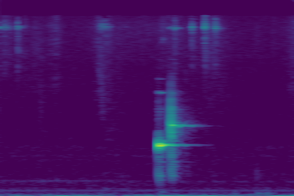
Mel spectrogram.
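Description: Google Home smart speaker playing a short two-note electronic chime about a second in, a lower tone followed at once by a higher one, each ringing out briefly.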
